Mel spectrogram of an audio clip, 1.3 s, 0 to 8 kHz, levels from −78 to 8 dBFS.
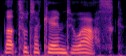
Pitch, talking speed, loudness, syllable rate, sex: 195 Hz, 285 wpm, -18 LUFS, 5.1 syllables/s, female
